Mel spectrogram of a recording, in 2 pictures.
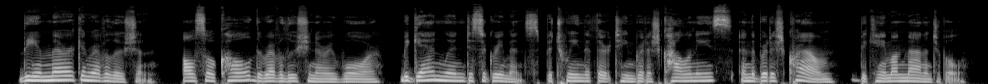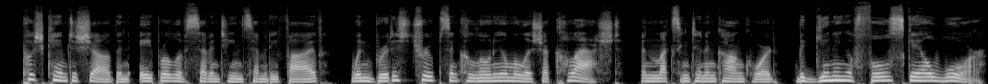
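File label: English US female narration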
